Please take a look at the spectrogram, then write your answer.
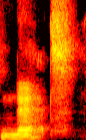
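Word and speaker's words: NHATS: This is pronounced NATS uh like the bug uh NAT methodology.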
